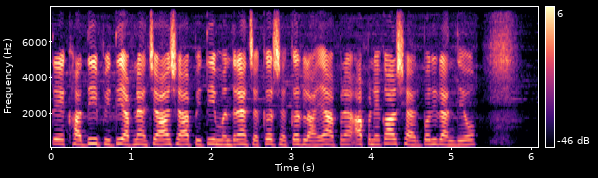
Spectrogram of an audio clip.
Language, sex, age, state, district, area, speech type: Dogri, female, 30-45, Jammu and Kashmir, Samba, rural, spontaneous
